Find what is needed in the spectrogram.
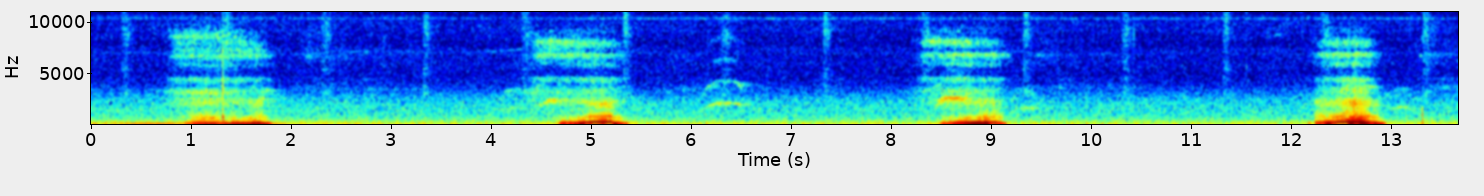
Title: Adorable 💕 cat 😺 snoring loud!!!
